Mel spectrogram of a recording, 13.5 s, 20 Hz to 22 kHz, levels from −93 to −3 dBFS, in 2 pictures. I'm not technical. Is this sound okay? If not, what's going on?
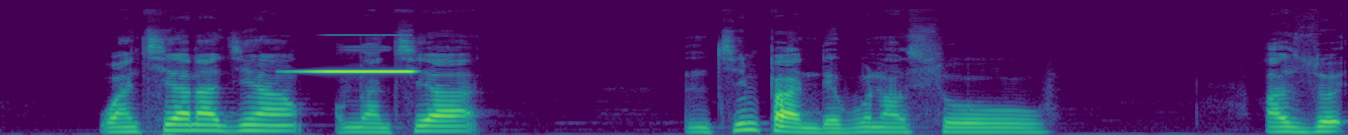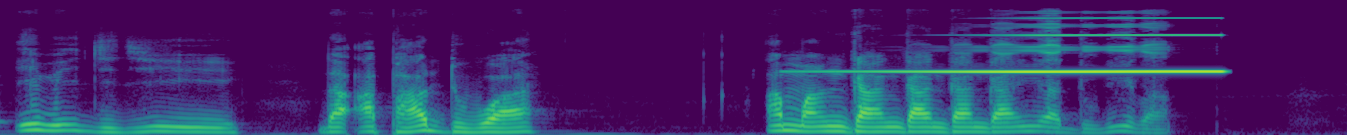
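No. A high, piercing whistle, a loudspeaker feedback squeal, cuts into the speech twice: briefly from 1.38 to 2.11 seconds, where it shoots up within a split second, and again from 10.63 to 12.89 seconds, where it swells more slowly and ends up louder than the speech. Both times it is the same shrill pitch, around 2.5 kHz. This happens when a microphone picks up the loudspeaker it is feeding, so that one pitch keeps going round the loop and growing.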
